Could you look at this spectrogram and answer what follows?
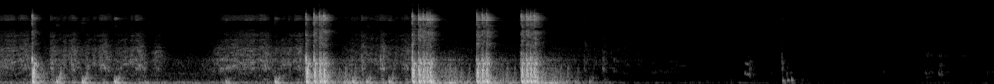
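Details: Cheap 250cc motorbike engine fitted to an old mower, originally fuel-injected but wired to CDI with a generic Chinese loom, first start after spraying something down it. It cranks, catches, runs unevenly with lumpy low firing for about six seconds, then shuts off.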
